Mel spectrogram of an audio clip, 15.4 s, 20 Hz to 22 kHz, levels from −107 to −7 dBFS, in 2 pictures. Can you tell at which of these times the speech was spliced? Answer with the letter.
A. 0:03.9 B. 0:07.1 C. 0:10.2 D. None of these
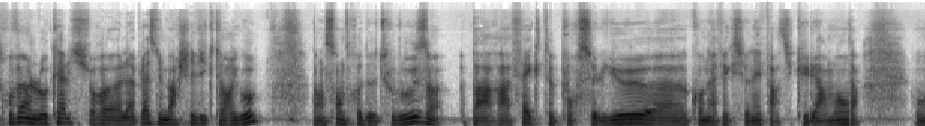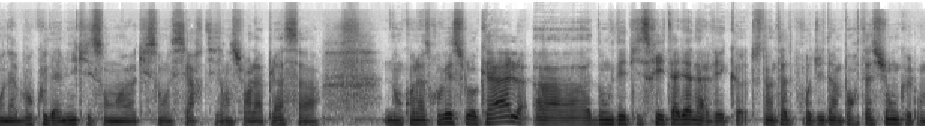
B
